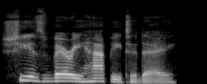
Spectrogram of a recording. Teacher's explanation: If you stress she and happy, it sounds natural.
